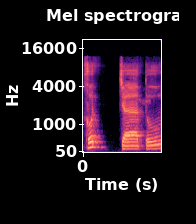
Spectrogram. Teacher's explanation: jinnya dibaca dobel ada tasdidnya ditekan biar tampak dobelnya · Hujjatum domah tanwin bertemu dengan huruf ba bacaan iklab dibaca membalik. Tanwinnya dibaca mim dulu ditandai ada mim kecil berdiri.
